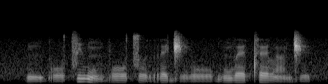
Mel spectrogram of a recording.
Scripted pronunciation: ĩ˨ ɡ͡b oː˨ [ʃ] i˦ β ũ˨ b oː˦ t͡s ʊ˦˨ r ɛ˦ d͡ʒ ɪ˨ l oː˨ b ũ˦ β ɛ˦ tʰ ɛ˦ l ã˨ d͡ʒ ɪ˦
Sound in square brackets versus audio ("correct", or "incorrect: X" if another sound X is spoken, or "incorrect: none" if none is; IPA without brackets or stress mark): incorrect: t͡s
